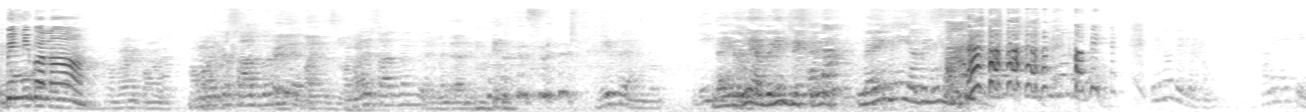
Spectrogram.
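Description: Animated voices of several people, in bursts with short gaps, their pitch wavering up and down; the loudest stretch comes about four to five seconds in.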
